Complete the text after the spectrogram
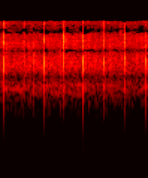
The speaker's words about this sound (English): But they doing good. Come on, give our media department a big hand clap.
